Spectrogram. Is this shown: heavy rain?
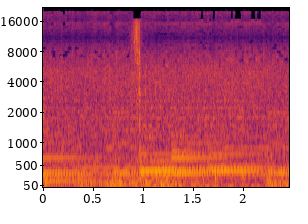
yes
